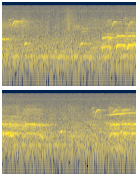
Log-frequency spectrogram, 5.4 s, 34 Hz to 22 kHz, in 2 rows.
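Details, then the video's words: White-vented myna in Ubon Ratchathani, Thailand, 9 March 2022, giving a varied series of whistled notes and short, sharply rising squeaks, with a louder chattering phrase midway and another burst of high notes near the end. "นกเอี้ยงหงอน หรือนกเอี้ยงดำ (White-vented Myna)"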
